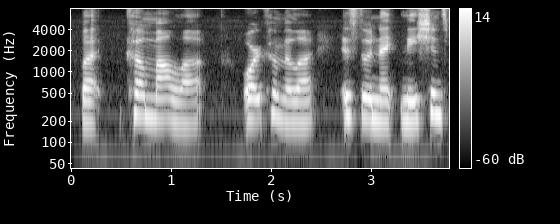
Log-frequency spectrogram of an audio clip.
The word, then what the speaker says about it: Kamala: constantly introduce herself with the emphasis on the second A in her name. There's a population of people who think Kamala or Camilla, wait, I said that wrong, but Kamala or Camilla is the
